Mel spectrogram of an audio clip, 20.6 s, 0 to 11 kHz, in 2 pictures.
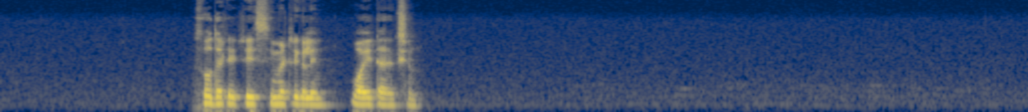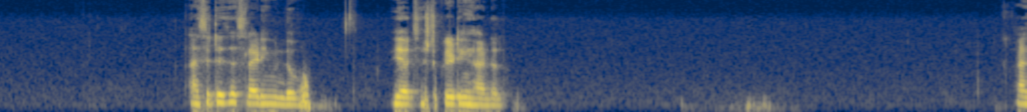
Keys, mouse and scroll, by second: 0.3 Left, 1.5 space, 1.8-2.2 scroll down 2, 3.0 click, 3.5-5.3 middle drag, 5.3 scroll up 1, 6.1 scroll down 1, 6.8 shift+middle click, 6.9 shift+middle click, 7.9-8.7 scroll up 1, 8.8 shift+middle click, 9.8 scroll up 1, 10.7 t, 11.5 click, 11.8 scroll down 1, 13.2 Up, 14.3 click, 14.4 space, 15.2-15.6 scroll up 1, 17.2 scroll up 1, 18.0 click, 19.1 1, 19.5 shift+', 19.7 Return, 20.2 space, 20.5 shift+middle click.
